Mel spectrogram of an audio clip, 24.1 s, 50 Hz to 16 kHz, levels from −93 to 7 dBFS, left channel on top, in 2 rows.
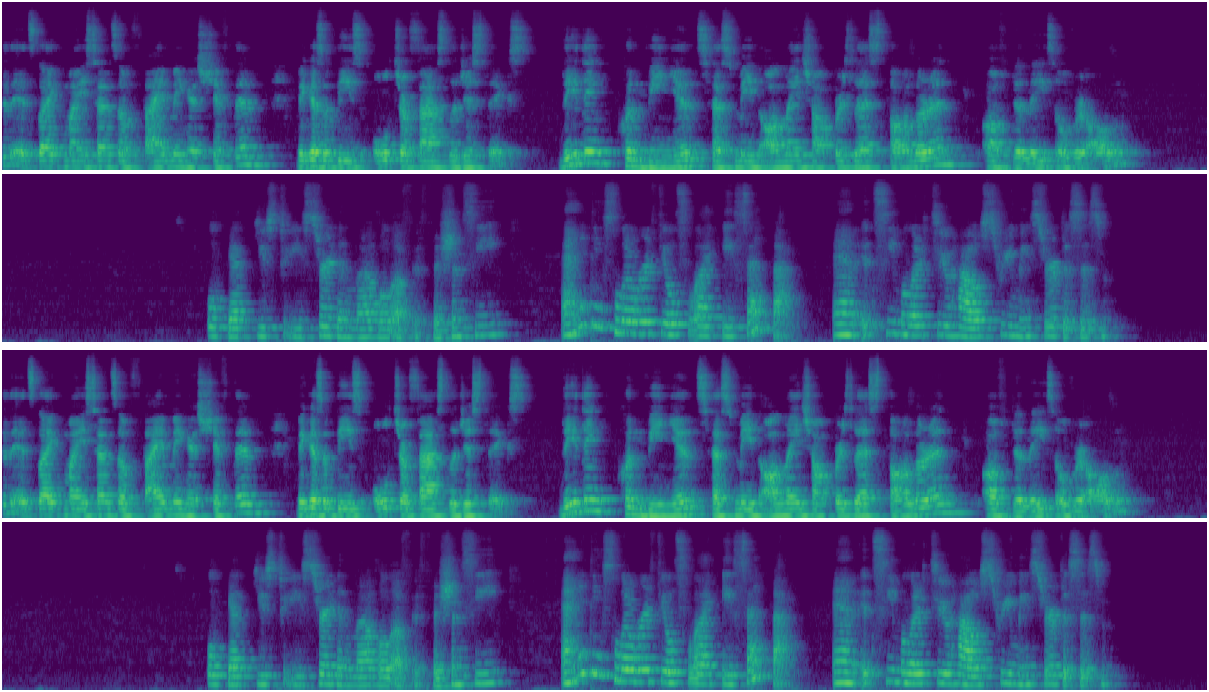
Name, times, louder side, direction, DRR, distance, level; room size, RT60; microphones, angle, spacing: voice 1, 0.0-2.6 2.9-5.2 5.6-11.2, right 2 dB, 30° right, 5 dB, 1.1 m, -26 dB
voice 2, 14.1-17.0 17.6-19.9 20.3-23.1, right 3 dB, 85° right, -1 dB, 1.4 m, -29 dB
8.0 x 4.4 x 3.7 m, 0.39 s
head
